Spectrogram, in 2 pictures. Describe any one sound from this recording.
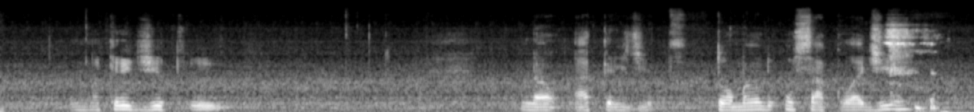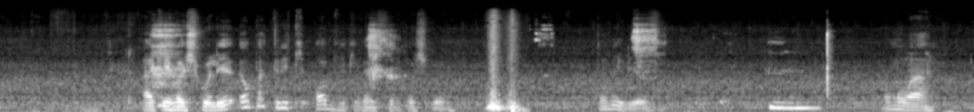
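A man talks casually and close to a microphone, with pauses.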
